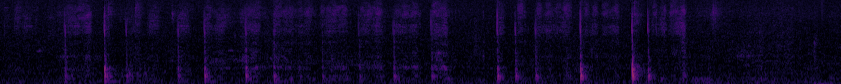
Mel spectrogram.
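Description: Faint, irregular taps and short scratches of a stylus writing by hand on a digital screen, one small tick per pen stroke.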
